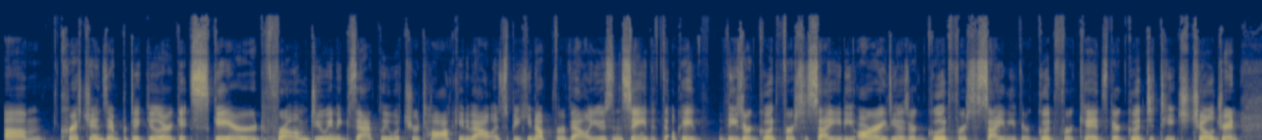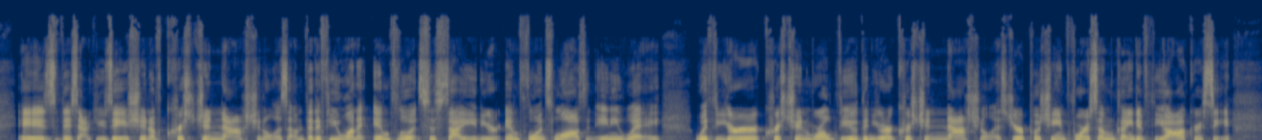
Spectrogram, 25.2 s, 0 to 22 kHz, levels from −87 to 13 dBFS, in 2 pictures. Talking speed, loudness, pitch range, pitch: 185 wpm, -20 LUFS, 185-230 Hz, 205 Hz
